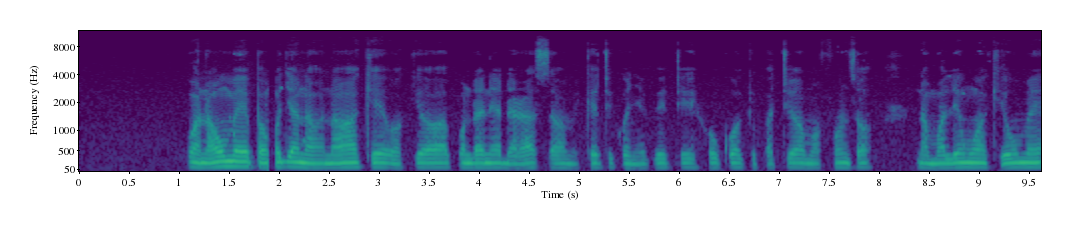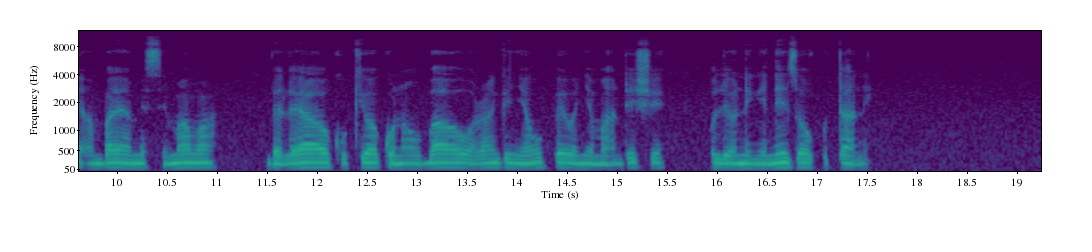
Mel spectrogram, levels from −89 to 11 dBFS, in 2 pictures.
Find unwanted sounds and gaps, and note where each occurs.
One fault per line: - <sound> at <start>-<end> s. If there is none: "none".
- dropout at 1.9-2.0 s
